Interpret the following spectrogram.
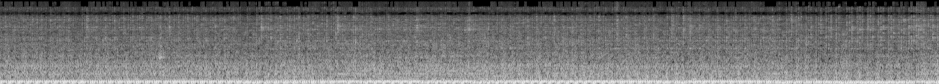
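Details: Farmall A tractor revived after 10+ years idle (new radiator, fan, belts, hoses); deep, loping low-speed idle with even thump, no knocks or stumbles; normal idle.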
